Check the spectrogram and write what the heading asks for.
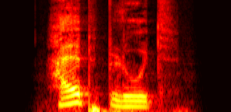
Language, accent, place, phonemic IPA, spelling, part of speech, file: German, Germany, Berlin, /ˈhalpˌbluːt/, Halbblut, noun, De-Halbblut.ogg
- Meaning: half-breed, half-caste, half-blood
